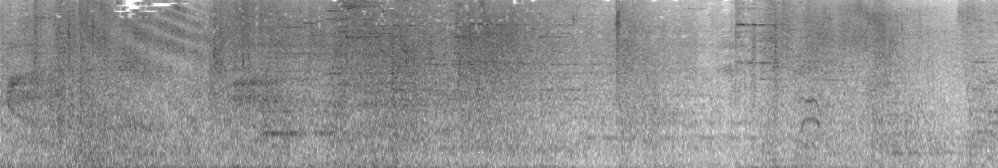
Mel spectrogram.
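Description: Game spell effects and combat sounds crash and clash loudly.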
